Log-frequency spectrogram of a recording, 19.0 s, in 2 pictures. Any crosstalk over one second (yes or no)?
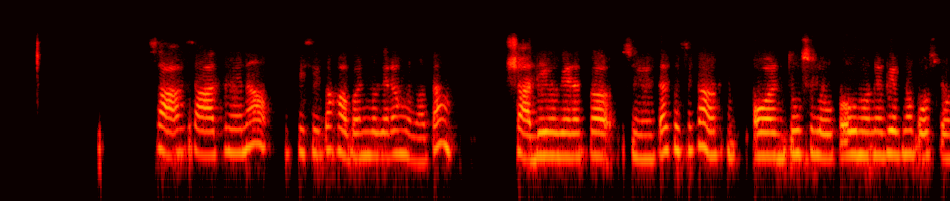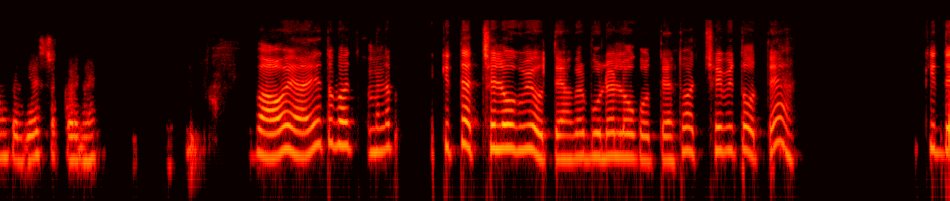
no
